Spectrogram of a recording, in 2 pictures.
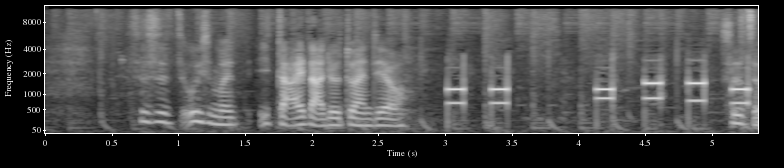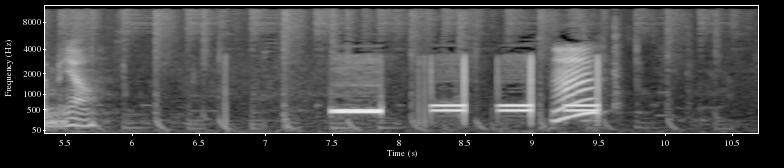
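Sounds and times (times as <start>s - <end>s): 
speech: 0.7s - 2.8s, 5.2s - 5.8s
faint chatter: 3.4s - 10.6s
telephone keypad tones: 7.5s - 9.6s.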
